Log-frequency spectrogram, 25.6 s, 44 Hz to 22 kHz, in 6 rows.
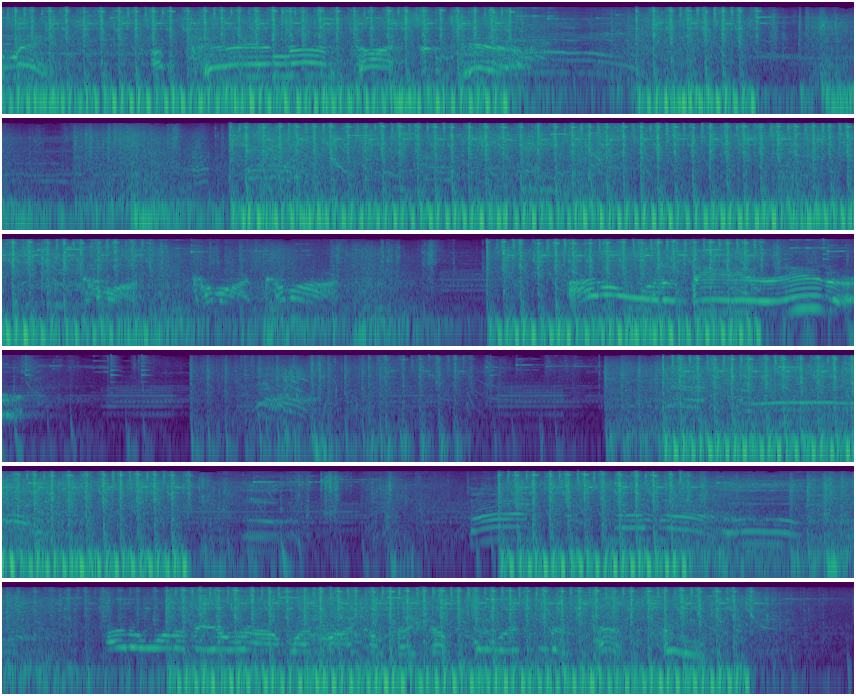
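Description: Gunfire from a military firefight in Grand Theft Auto 5, loud and dense, with several sustained bursts that come and go alongside game dialogue and music.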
